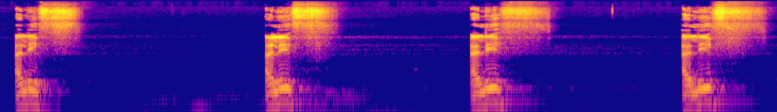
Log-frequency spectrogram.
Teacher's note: টান নেই এবং পরিষ্কার আওয়াজ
